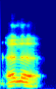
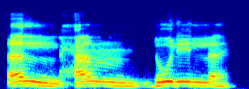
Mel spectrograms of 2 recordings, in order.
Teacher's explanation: إنما اللام ساكنة، ما في قلقل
